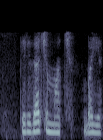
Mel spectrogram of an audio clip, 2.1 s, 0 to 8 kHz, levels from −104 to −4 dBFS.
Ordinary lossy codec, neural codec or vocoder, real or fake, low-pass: AAC, 16 kbps; none; real; 7.2 kHz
